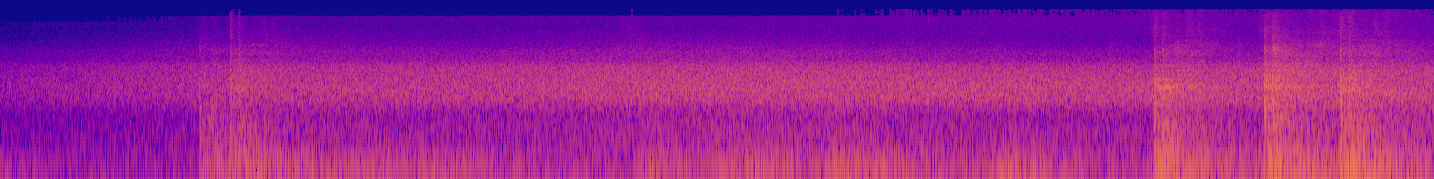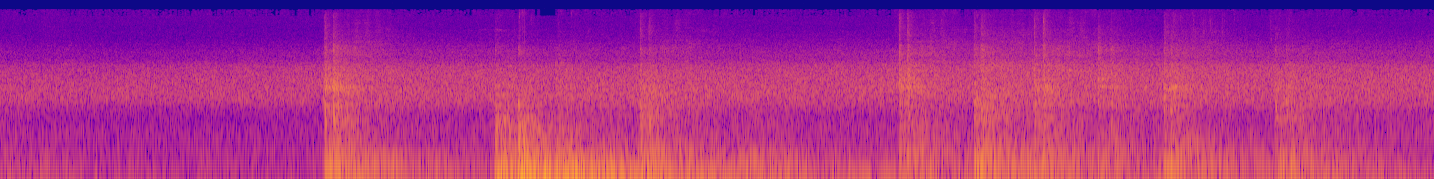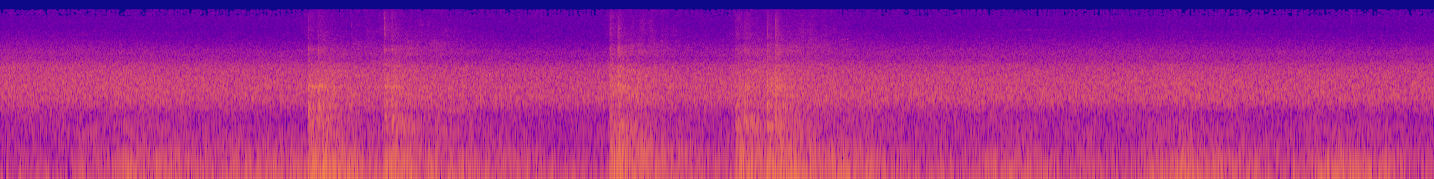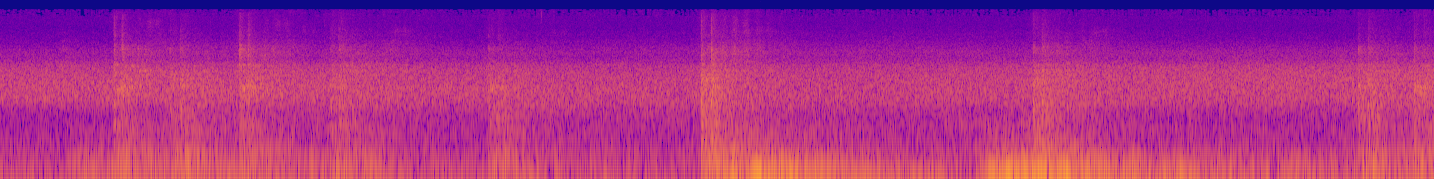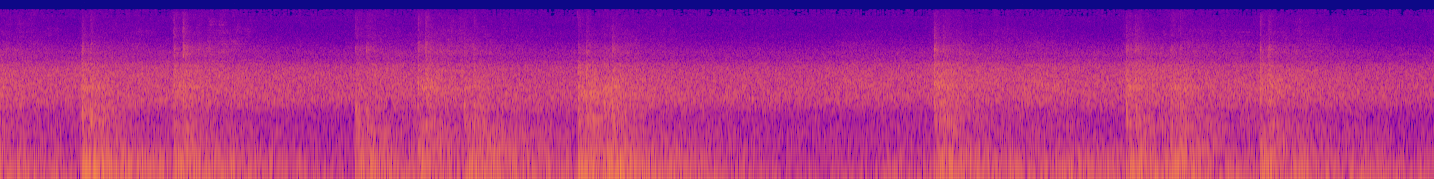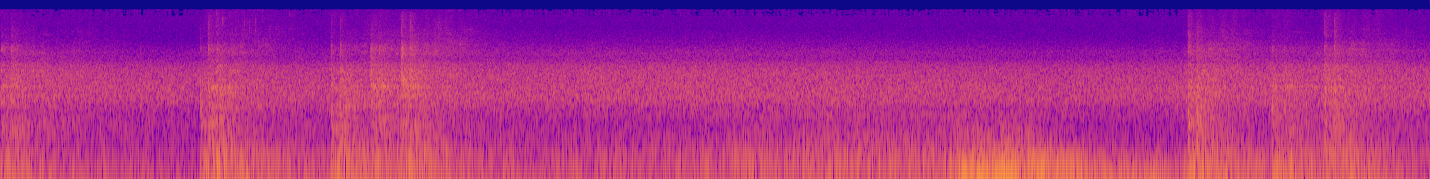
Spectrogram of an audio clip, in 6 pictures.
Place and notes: Bruxelles, Belgium - Vilvoorde viaduct
Sound of the Vilvoorde viaduct below the bridge.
